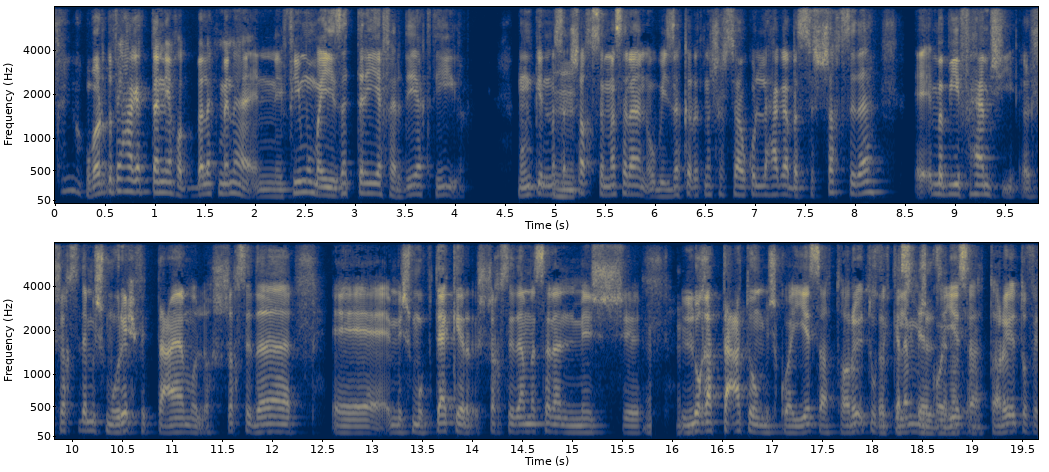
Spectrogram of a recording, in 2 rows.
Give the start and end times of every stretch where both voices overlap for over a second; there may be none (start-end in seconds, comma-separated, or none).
17.9-19.2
